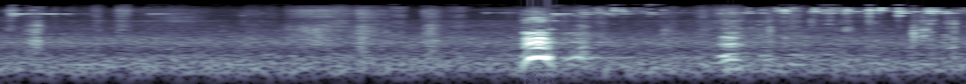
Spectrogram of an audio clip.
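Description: A dog barks once, loud and short, about halfway through, then gives a softer bark about a second later.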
